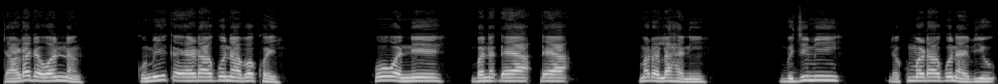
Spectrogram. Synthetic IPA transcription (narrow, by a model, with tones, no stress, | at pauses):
taː˨ɽe˦da˨wɐ˦nːɐ˨ŋ | kʷʊ˨miː˦kʼa˨jɐ˦ɽaː˦ɡʷʊ˦naː˨bɐ˦kʷa˨j | kʷoː˦wɐ˨n˨eː˦ | bɐ˦na˦ɗɐ˦ja˦ɗɐ˦ja˦ | mɐ˦ɽa˨la˦ɦa˨niː˦ | bɪ˨d͡ʒɪ˦miː˦ | da˨kʷʊ˦ma˦ɽaː˦ɡʷʊ˦naː˨bɪ˦ju˦ʔ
